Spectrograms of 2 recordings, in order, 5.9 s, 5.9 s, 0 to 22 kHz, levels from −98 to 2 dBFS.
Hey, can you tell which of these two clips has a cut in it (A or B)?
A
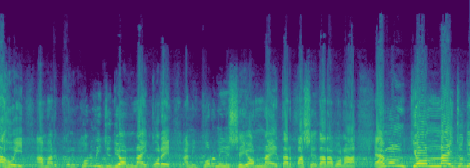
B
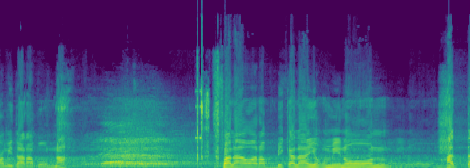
B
